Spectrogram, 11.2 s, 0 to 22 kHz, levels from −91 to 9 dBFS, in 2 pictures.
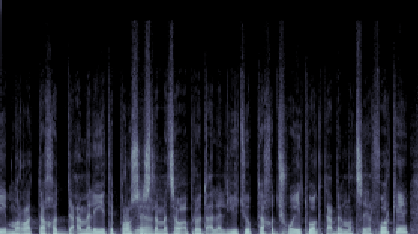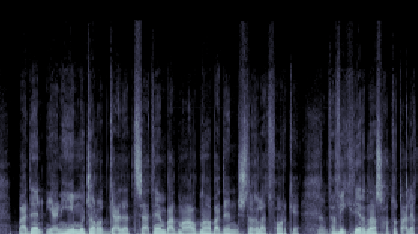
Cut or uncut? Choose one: uncut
